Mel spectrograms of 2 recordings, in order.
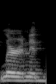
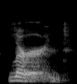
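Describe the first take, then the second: First: The ending is an extra syllable. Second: The ending is a single consonant sound. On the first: The speaker calls it wrong. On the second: The speaker calls it right.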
